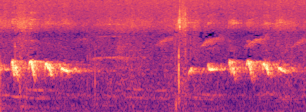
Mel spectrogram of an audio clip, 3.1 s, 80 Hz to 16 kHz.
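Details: Lesser cuckoo (Cuculus poliocephalus), the first heard this year, 3 June 2012, gives two quick staccato phrases of five or six sharp whistled notes about a second and a half apart, with a single click between them.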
